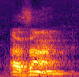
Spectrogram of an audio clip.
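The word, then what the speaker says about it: أذان: अब यहाँ हमने जाल को भी जा की तरह ही प्रोनाउंस किया है, लेकिन अरबी में इसका उच्चारण होता है अजान, अजान।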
